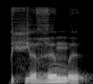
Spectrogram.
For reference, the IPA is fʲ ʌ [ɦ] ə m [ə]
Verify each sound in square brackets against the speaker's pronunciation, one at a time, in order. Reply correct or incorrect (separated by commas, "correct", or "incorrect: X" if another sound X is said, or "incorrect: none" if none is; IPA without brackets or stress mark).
correct, correct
